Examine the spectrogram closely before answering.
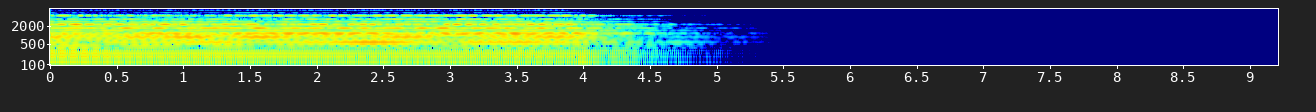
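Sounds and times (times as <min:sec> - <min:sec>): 
chorale prelude: 0:00.0 - 0:05.1.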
